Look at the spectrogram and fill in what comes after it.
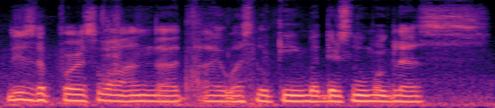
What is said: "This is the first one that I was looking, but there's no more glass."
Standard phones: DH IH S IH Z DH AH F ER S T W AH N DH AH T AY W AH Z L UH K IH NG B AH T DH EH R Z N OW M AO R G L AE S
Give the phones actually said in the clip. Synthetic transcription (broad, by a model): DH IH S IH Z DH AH F ER S T W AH N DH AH T AY W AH S L UH K IH NG B AH T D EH R S N OW M AO R G L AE S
